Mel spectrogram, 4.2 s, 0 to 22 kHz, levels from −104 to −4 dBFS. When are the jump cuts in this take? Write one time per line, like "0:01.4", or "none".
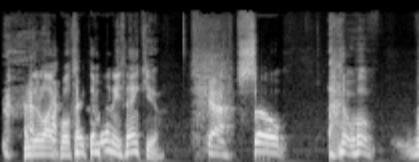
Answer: none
